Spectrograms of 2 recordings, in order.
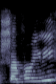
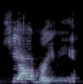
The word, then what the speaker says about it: Chiaverini: name so that is not Chini it is kavini um so this week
